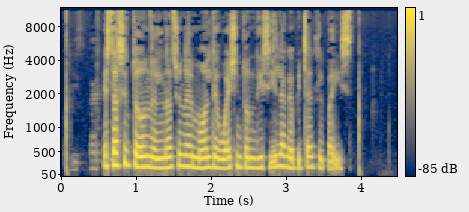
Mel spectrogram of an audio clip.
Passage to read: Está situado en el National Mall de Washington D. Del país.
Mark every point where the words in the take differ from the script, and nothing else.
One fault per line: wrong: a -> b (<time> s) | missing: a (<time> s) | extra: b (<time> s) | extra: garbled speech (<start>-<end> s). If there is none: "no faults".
extra: C la capital (2.7 s)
